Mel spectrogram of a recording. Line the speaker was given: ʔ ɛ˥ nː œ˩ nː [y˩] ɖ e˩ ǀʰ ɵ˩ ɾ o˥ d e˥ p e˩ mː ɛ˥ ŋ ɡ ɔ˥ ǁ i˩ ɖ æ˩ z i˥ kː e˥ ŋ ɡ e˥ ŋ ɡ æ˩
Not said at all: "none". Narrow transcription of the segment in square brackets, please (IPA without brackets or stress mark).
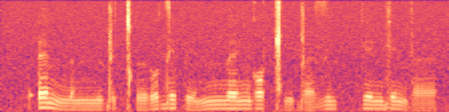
y˩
